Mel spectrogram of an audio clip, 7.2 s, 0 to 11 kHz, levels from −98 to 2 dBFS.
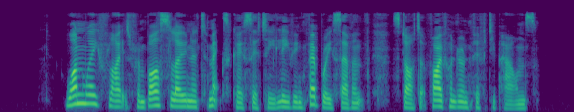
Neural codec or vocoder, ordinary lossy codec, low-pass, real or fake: none; AAC, 48 kbps; 7.2 kHz; real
